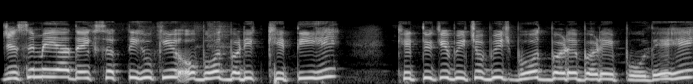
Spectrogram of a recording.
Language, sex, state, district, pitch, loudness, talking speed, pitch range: Hindi, female, Maharashtra, Aurangabad, 285 Hz, -13 LUFS, 180 wpm, 265-310 Hz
